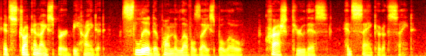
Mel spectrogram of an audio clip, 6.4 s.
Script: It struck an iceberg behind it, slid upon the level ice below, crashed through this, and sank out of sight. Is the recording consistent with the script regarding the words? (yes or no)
no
